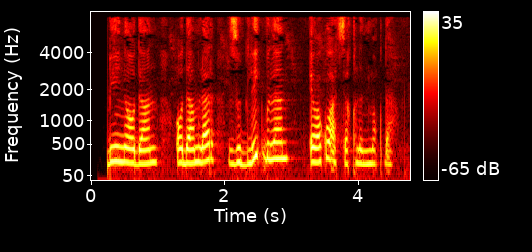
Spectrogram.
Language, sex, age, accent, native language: Uzbek, female, 18-24, Buxoro, Uzbek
